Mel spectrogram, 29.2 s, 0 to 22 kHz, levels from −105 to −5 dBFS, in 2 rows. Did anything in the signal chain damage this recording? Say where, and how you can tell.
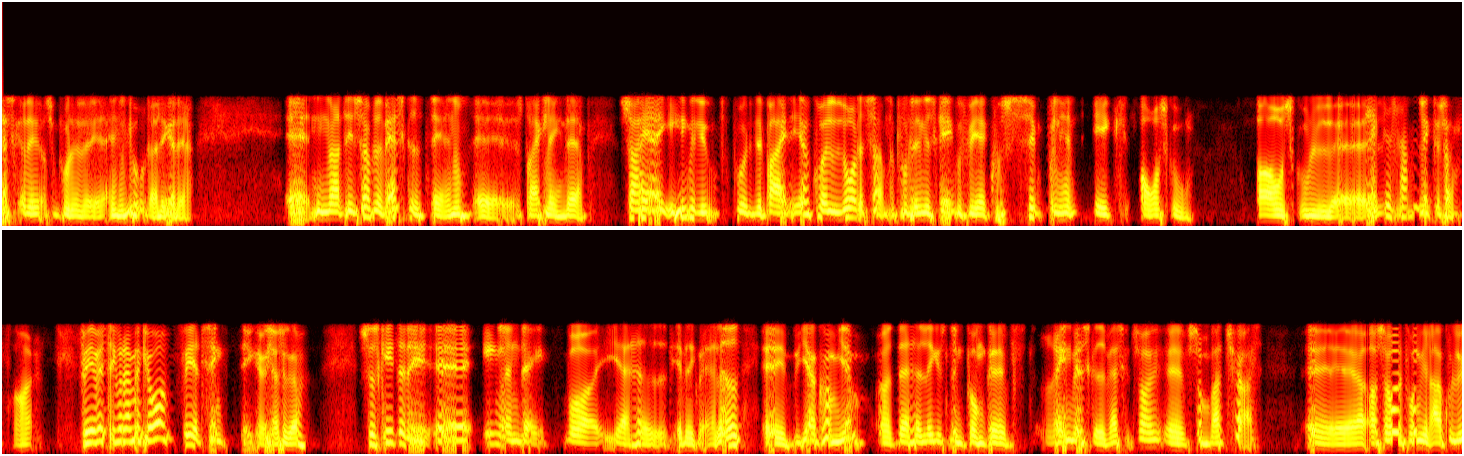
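Yes, at the codec stage: speech is robotic and buzzy throughout, a Codec 2 vocoder rebuilding it from sine waves. That fits the 3.2 kbit/s mode, and it buzzes rather than warbling like a waveform codec.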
